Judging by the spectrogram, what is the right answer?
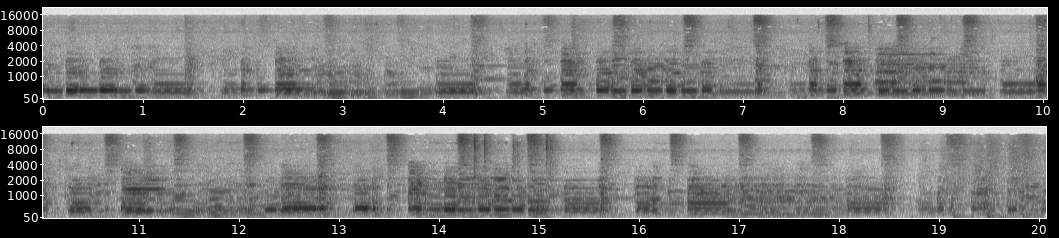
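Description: Music led by a plucked guitar, with a steady run of notes.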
